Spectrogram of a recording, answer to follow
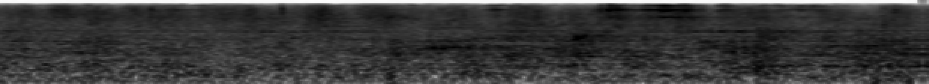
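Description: New York City subway train running in the station, heard from the transfer corridor as a steady rumble and hiss with a faint thin high tone, growing a little louder near the end.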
